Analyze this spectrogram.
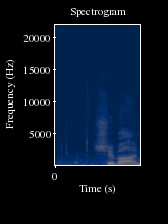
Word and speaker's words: Siobhan: don't yes exactly shadowed siobhan yeah yeah yeah that's right so sio b becomes basically shove essentially but i still that is something which my brain and that does not click together shivan yeah but something about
